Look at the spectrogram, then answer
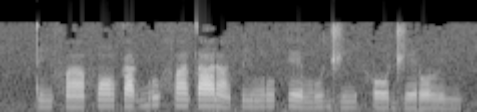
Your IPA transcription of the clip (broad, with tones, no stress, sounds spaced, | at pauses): t i˨ f ã˨ f ɔ̃˧ k a˧ ɡ͡b u˦ f ã˦ t a˦ ɾ ã˧ k͡p i˦ m u˦ k e˦˨ m u˨˦ d͡ʒ i˧ h o˧ d͡ʒ e˨ ɾ o˨ l i˨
